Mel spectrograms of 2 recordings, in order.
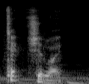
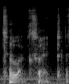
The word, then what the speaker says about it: Teluxite: And this one is Texturelite, which is not called Texturelite, it's Teluxite. So, Tex.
